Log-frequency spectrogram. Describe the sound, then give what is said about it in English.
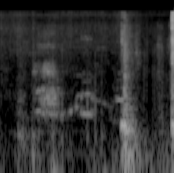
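A door being moved indoors: a faint creaking sweep followed by two short, fairly loud knocks or clunks about half a second apart, with no one speaking. “This door has to stay open, honey.”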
